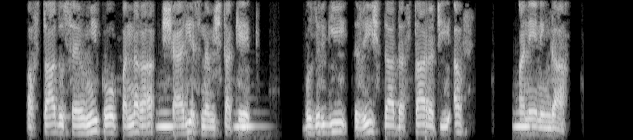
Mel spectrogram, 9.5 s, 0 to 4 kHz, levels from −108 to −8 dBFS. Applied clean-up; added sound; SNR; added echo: neural mask model RNNoise.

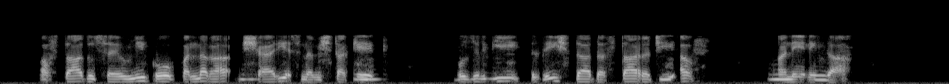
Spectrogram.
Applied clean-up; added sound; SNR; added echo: neural diffusion model UNIVERSE++.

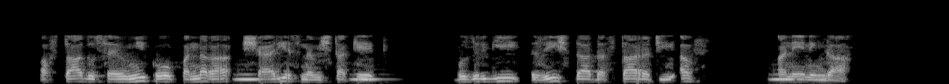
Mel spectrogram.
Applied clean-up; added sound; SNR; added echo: neural mask model DeepFilterNet 3.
